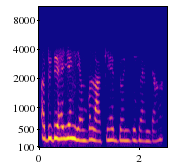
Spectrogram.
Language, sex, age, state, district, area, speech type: Manipuri, female, 18-30, Manipur, Chandel, rural, conversation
